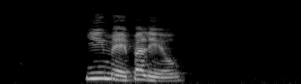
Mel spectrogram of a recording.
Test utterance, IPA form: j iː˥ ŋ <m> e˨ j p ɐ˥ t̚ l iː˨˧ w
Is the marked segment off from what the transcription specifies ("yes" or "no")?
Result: no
